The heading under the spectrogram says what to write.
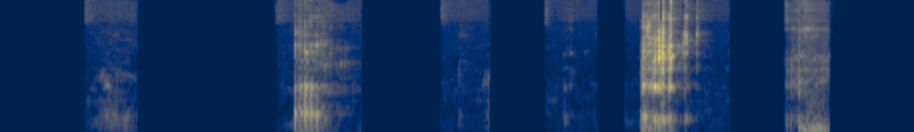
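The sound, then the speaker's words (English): A few throaty burps break up stretches of silence, the last two loud and drawn out, with a couple of faint clicks in between and no talking. “There's my burp.”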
